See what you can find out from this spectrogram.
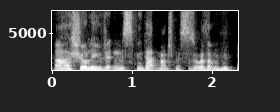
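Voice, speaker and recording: A man acting in a radio play as a bookish, excitable young student with a theatrical, formal delivery. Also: sits high, brisk, slightly rough, heavily acted. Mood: breezy, dismissive.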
